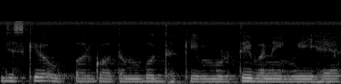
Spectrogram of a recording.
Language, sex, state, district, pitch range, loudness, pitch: Hindi, male, Bihar, Bhagalpur, 130-140 Hz, -38 LUFS, 135 Hz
